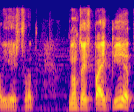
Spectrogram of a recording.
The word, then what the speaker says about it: PyPI: Мне нравится второй пункт в наших темах, как раз про безопасность, о том, что в репозитории PyPI, или как он правильно читается, питоновского... – PyPI.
